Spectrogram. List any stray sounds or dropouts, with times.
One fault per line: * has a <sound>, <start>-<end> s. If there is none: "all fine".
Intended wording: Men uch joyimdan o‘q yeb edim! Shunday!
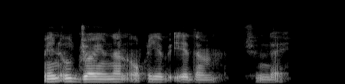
all fine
